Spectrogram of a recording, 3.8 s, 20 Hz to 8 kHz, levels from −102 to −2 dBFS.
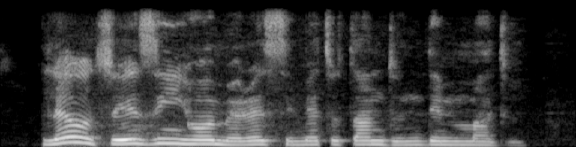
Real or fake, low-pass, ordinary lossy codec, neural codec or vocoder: real; 7.2 kHz; none; none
